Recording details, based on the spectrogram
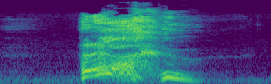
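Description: A single loud, wet sneeze with a catching, hitched intake breaking it into two bursts.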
